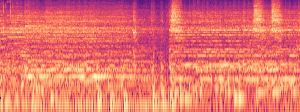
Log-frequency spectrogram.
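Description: Marching band playing live: wind instruments holding sustained chords over steady low drum hits, with bright crashes about halfway through and twice near the end.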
